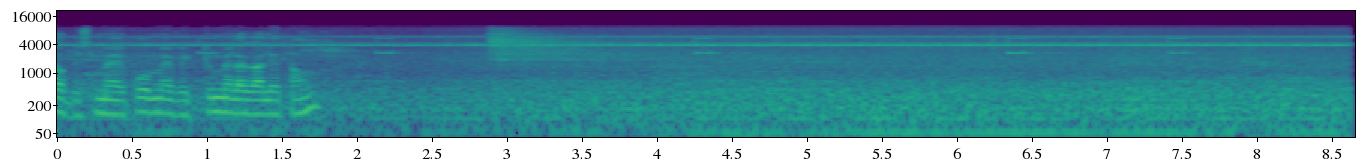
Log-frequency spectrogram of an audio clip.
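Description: An electronic machine gives short beeps as its buttons are pressed.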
